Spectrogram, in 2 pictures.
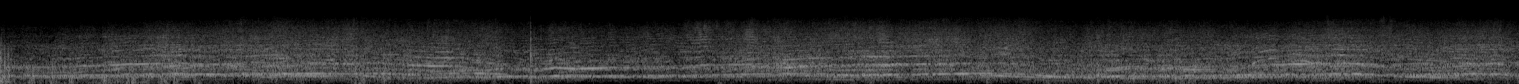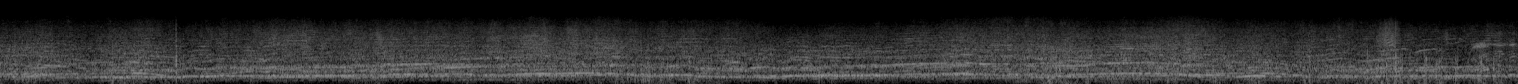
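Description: Winged sprint cars racing on a dirt oval, their V8 engines running continuously, the pitch rising and falling over and over as the cars go through the turns and down the straights.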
